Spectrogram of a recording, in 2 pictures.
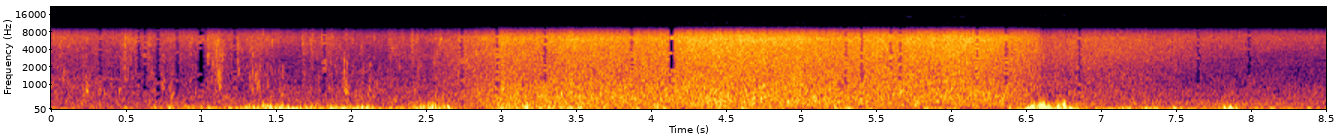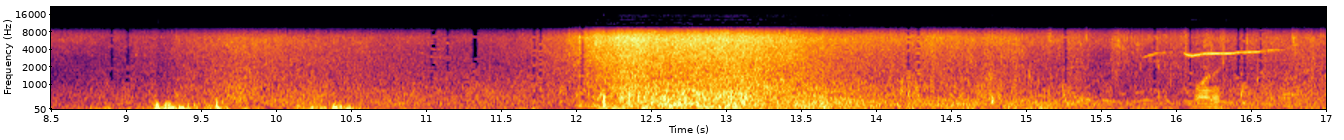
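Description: Small ocean waves breaking and washing up the sand at the water's edge, surging about two seconds in and again at about twelve seconds. Wind gusts buffet the microphone in between.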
